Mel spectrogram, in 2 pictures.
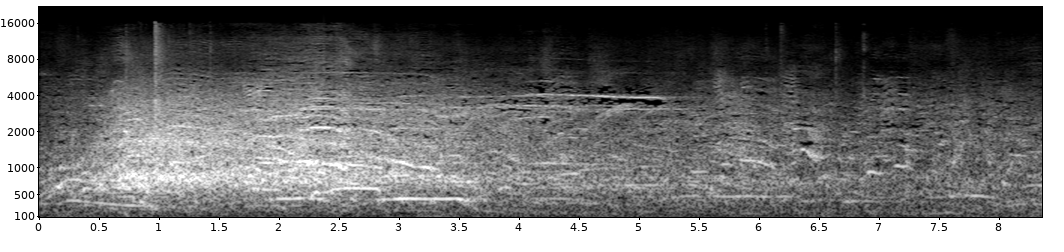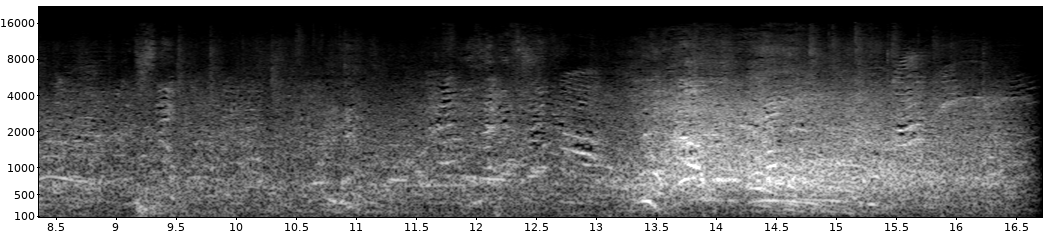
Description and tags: Soccer Stadium 04
Field-recording of a Dutch soccermatch.
Recorded in the Cambuur Stadium in Leeuwarden Netherlands.
crowd, football, match, public, stadium, soccer, field-recording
